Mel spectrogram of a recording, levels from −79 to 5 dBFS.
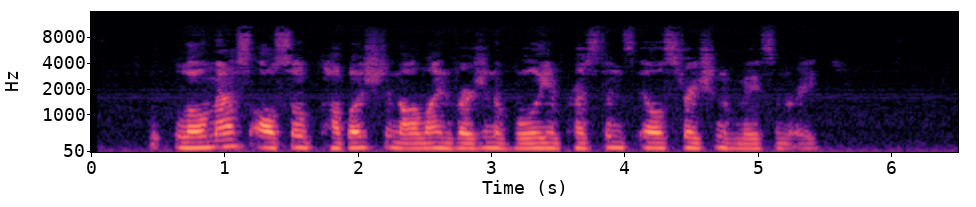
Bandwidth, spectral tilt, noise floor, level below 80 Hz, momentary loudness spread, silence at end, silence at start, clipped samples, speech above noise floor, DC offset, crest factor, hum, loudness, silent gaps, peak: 11 kHz; -6.5 dB/octave; -52 dBFS; -48 dBFS; 14 LU; 1.05 s; 0.45 s; under 0.1%; 33 dB; under 0.1%; 18 dB; none; -19 LUFS; none; -2 dBFS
